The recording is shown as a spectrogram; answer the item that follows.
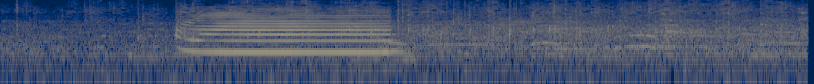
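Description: A single steady horn blast of about a second, one unwavering pitch, marking the end of a competitor's timed obstacle-course run, with people talking around it.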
